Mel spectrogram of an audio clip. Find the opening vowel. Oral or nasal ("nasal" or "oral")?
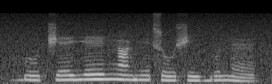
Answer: oral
